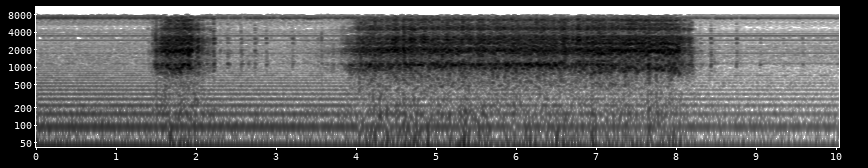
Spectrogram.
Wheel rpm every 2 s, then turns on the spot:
20, 10, 110, 110, 10.
none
